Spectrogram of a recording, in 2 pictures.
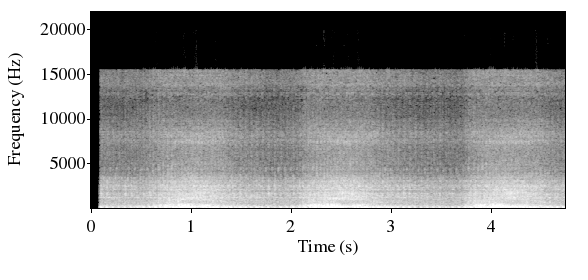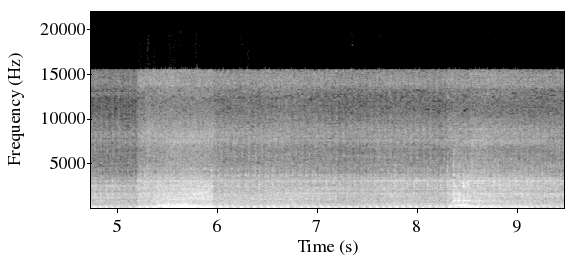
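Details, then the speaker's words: Honda PCX160 scooter CVT blipped at low throttle, with a choppy, rattling "klotok" clatter from worn roller-housing sliders. "seperti ada suara potong-potong seperti itu ya teman-teman pakai b160"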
